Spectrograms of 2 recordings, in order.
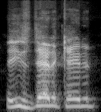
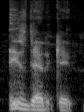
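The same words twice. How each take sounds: First: Said in the usual way. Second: He's dedicated, repeated much softer and lower; soft echoed He's dedicated; murmured echo. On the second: Shown as a demonstration. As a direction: murmur He's dedicated back under your breath.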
